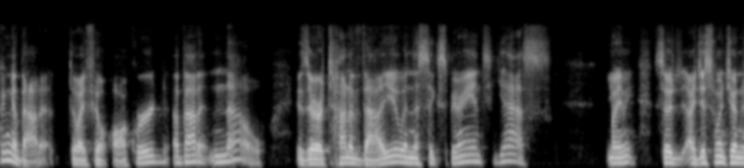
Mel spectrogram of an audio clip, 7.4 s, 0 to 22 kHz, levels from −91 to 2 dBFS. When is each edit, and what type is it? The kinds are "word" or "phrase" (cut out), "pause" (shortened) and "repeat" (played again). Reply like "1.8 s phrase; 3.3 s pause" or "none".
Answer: 6.1 s word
